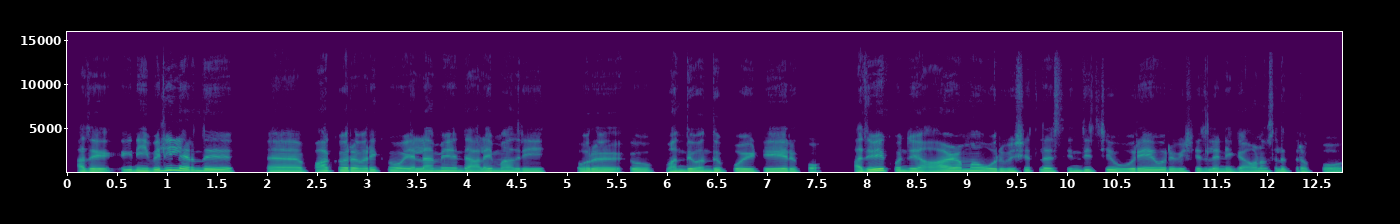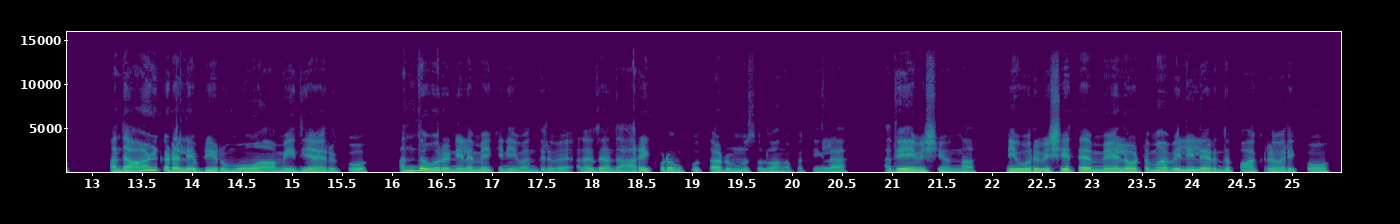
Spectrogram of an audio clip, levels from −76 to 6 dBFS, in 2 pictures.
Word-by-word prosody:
அது 140 0 +2 0.4
நீ 155 - +3
வெளிலருந்து 195 -3 +3 0.8
அ - - +1 0.3
பாக்குற 170 +2 0
வரைக்கும், 165 +2 -1
எல்லாமே 155 +3 0
இந்த 150 -1 -2
அலை 135 +3 0 0.2
மாதிரி 140 0 -1 0.5
ஒரு 130 -1 +2 0.4
ஒ - - 0 0.3
வந்து, 135 +2 +1
வந்து 130 +3 0 0.2
போய்ட்டே 135 -1 +1
இருக்கும். 120 -2 -5 0.4
அதுவே 165 +9 +5
கொஞ்சம் 145 -6 0
ஆழமா 170 +3 +2
ஒரு 140 0 +1
விஷயத்துல 160 +3 -3 0.2
சிந்திச்சு, 150 +2 -3 0.2
ஒரே 145 +3 +2 0.2
ஒரு 160 -2 -1
விஷயத்துல 140 +2 -4
நீ - - -1
கவனம் 140 +5 -3
செலுத்துறப்போ, 120 -2 -5 0.6
அந்த 155 +1 +3 0.2
ஆழ்கடல் 195 -10 +3
எப்படி 140 +4 +1
ரொம்பவும் 150 +3 +1
அமைதியா 145 +3 +1
இருக்கோ, 135 0 -4 0.5
அந்த 200 +5 +4
ஒரு 165 -2 +3
நிலைமைக்கு 160 0 0
நீ - - 0
வந்துருவ. 120 0 -5 0.2
அதாவது 145 +5 -1
அந்த 135 -3 -4
"அரை 170 +9 +2
குடம் 170 -3 0
கூத்தாடும்ன்னு" 145 -2 -2
சொல்லுவாங்க 125 -2 -5
பாத்தீங்களா? 115 +1 -7 0.5
அதே 130 +6 +5 0.2
விஷயம் 120 -3 -3
தான். 115 -1 -4 0.3
நீ 140 - +5
ஒரு 135 +1 +5
விஷயத்த 180 +5 +2 0.2
மேலோட்டமா 160 +3 +3
வெளிலருந்து 155 +1 +3
பாக்குற 145 +1 -4
வரைக்கும் 140 0 -3
145 Hz, 130 wpm, -22 LUFS, 135-160 Hz, 0.8 s, அதுவே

